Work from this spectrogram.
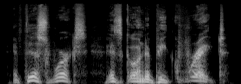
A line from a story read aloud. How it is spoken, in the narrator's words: Mike whispered loudly at Red Baron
